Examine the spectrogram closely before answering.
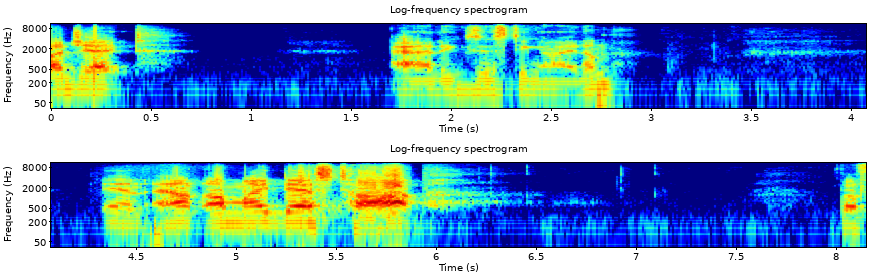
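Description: A man lectures in a room, heard through a microphone with slight echo.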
